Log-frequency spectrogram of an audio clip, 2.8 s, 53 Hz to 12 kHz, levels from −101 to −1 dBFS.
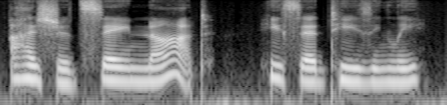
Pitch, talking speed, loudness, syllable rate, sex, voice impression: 185 Hz, 150 wpm, -17 LUFS, 3.9 syllables/s, female, feminine, adult-like, slightly relaxed, powerful, soft, fluent, raspy, intellectual, slightly calm, elegant, lively, slightly sharp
